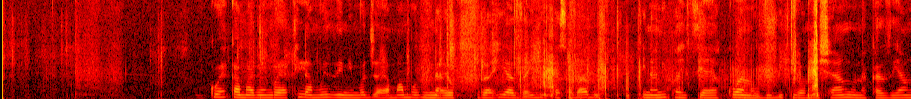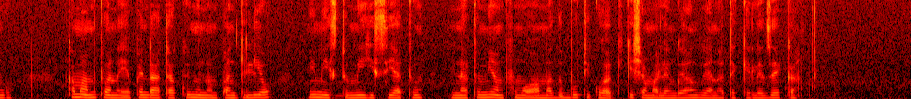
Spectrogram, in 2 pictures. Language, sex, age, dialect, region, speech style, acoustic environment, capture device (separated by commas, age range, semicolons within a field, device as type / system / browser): Swahili, female, 25-34, Kenya - Mombasa, Kenya, focused, silence, desktop / Windows / Chrome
